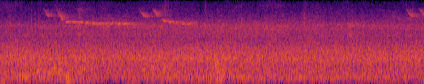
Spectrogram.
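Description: A songbird calling high over a steady background rush: two quick high notes, then a long, slightly falling whistle, heard twice in the first half.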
